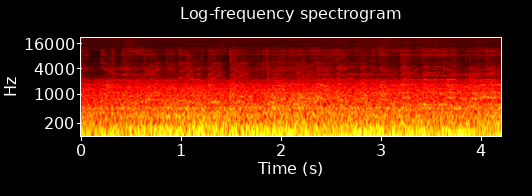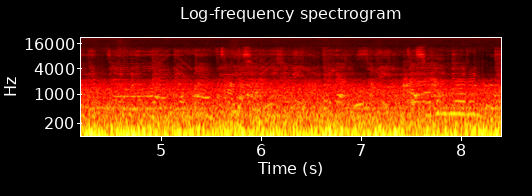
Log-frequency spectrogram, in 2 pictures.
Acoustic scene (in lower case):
car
